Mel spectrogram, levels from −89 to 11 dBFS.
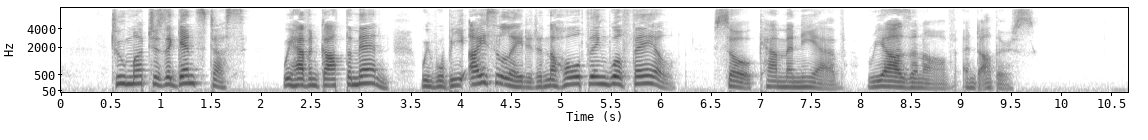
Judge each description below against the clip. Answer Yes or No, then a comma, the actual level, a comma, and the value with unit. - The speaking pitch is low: No, medium, 180 Hz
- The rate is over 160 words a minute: No, average, 140 wpm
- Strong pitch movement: Yes, wide, 7.4 semitones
